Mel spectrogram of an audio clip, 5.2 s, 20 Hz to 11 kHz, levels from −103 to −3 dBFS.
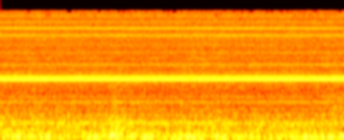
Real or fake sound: fake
